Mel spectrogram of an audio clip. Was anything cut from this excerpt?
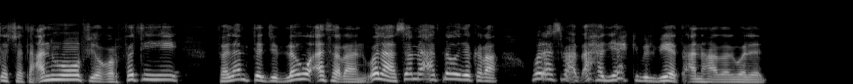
no; 0 cuts

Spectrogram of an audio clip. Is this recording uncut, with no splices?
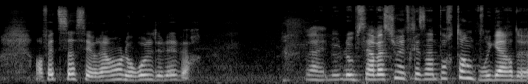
yes; 0 cuts

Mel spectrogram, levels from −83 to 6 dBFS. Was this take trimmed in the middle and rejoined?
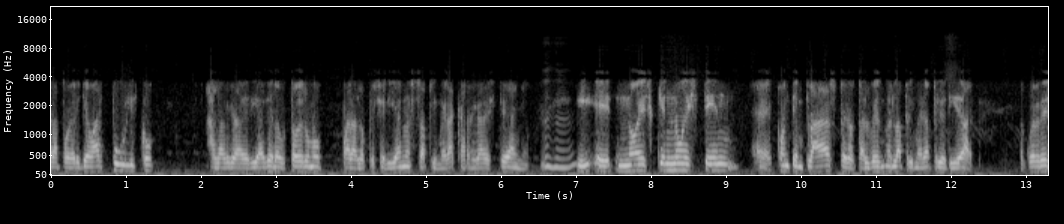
no; 0 cuts

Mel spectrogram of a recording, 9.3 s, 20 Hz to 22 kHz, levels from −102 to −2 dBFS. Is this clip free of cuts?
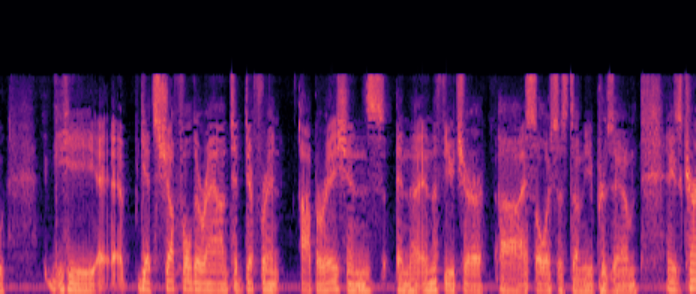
no; 3 cuts; at 5.2 s, 6.6 s, 7.0 s

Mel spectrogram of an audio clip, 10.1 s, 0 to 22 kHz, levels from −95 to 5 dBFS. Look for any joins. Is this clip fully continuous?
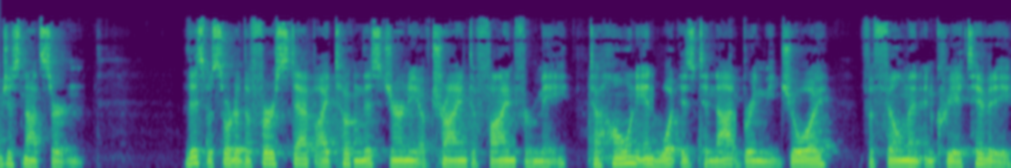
no; 7 cuts; at 2.1 s, 3.5 s, 5.1 s, 5.9 s, 6.5 s, 7.0 s, 7.3 s

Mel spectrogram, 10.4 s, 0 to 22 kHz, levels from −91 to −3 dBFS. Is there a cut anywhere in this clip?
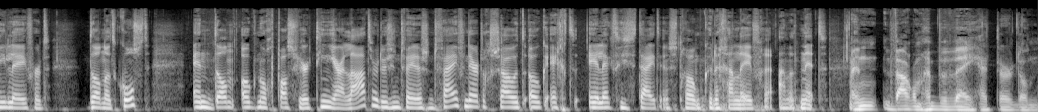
no; 0 cuts

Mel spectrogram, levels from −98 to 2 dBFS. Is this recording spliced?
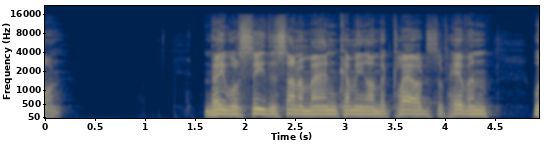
no; 0 cuts

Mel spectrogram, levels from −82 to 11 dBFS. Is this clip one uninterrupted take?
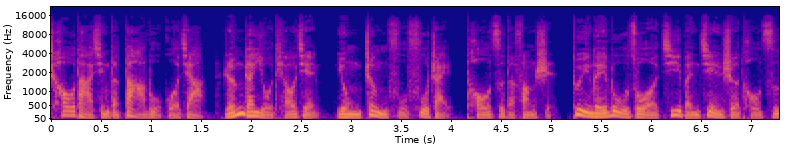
no; 2 cuts; at 1.6 s, 5.1 s

